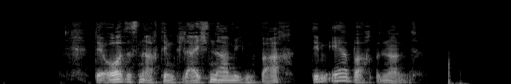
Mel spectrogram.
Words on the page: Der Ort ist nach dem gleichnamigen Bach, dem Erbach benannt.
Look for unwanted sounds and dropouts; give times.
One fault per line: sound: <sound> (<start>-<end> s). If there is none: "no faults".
no faults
